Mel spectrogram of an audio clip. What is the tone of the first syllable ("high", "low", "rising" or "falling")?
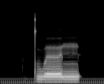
high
